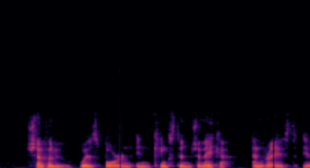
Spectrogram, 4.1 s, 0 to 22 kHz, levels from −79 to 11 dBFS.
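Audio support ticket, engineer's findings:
Gap at a join of encoded pieces, speech dropping out in a gap of about 25 ms at 1.60 s and again at 3.64 s, edges smeared. Looks like separately encoded chunks concatenated untrimmed, so encoder start delay plus last-frame padding stay in. Picks up where it stopped.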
